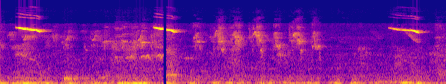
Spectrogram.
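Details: Oriental magpie-robin's high downslurred whistles, three of them spread across the recording, with softer varied chirps and twitters between them over a low outdoor rumble.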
